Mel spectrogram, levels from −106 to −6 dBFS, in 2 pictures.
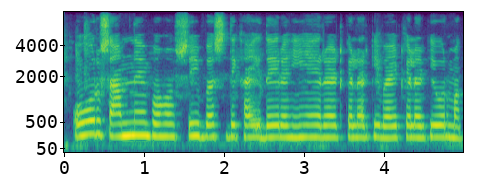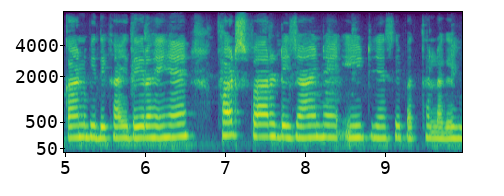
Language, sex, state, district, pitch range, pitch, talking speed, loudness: Hindi, female, Uttarakhand, Tehri Garhwal, 215-230 Hz, 220 Hz, 185 wpm, -17 LUFS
